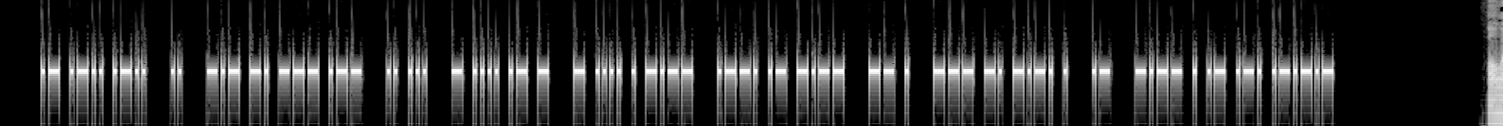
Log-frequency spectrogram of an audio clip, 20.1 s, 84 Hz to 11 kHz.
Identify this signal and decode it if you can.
Morse code, heard as a keyed tone, about 25 wpm, 700 Hz. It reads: ALL I KNOW IS THAT THEY PAY ME ONCE A YEAR.
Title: Sentences from Top 1000 Words - Review Part 1 - 25wpm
